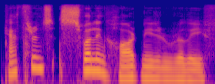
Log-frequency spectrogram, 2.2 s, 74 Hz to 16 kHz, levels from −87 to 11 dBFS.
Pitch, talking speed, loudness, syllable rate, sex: 130 Hz, 140 wpm, -19 LUFS, 5.5 syllables/s, male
